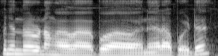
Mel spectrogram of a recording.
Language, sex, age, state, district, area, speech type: Tamil, male, 45-60, Tamil Nadu, Kallakurichi, rural, spontaneous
